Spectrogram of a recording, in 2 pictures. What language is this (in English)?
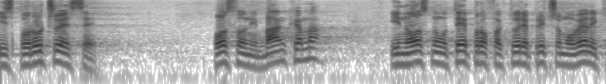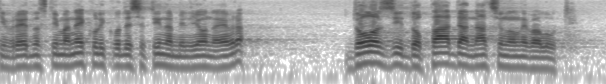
Serbian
